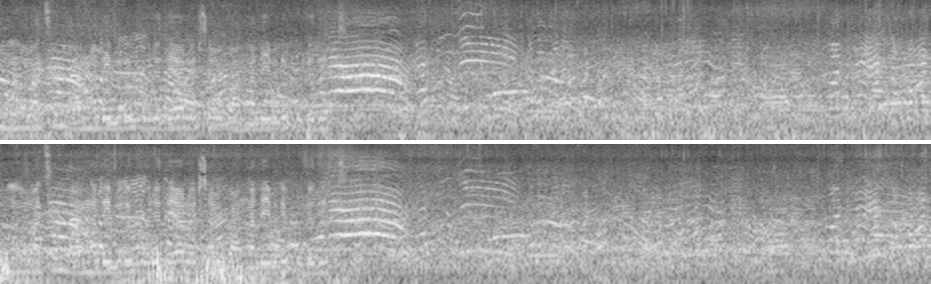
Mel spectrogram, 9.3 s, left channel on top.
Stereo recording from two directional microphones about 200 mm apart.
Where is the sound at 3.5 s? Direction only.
60° right (ahead or behind).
